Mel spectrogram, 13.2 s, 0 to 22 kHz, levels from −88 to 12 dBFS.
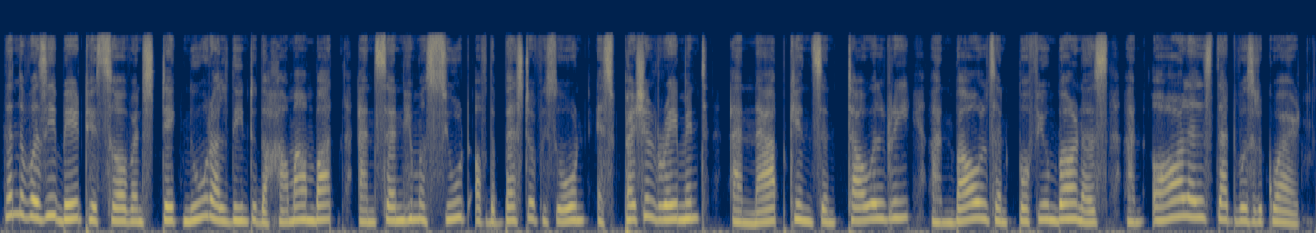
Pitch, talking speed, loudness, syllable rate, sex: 235 Hz, 190 wpm, -17 LUFS, 4.8 syllables/s, female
